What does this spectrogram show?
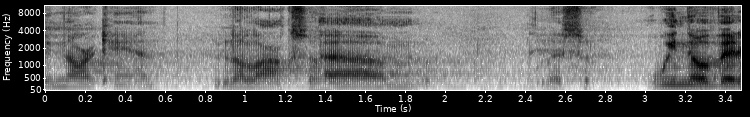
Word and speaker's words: naloxone: We know that Noxaline, am I saying it right? I usually say Narcan. Naloxone?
